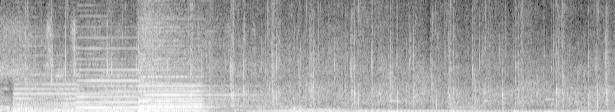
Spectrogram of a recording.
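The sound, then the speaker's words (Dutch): An audience at the Cambreur College in Dongen claps to welcome the presenters of an election debate, over upbeat music with stepping tonal notes; the applause forms a dense, crackling wash that stays fairly loud, easing slightly toward the end. “En mag een hartelijk welkom en applaus voor uw presentatoren”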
